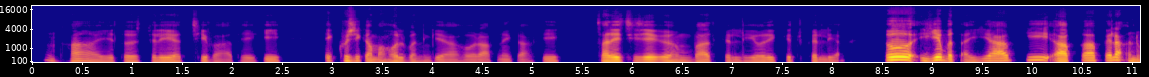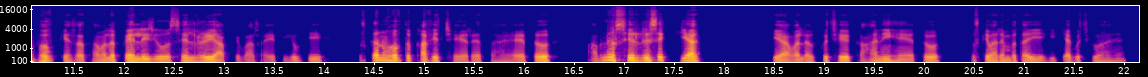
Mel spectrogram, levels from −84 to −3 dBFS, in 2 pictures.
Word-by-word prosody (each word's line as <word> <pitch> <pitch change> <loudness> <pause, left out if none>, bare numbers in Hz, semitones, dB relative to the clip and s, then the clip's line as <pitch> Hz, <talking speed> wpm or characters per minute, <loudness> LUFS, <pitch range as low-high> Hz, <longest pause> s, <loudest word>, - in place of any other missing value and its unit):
उम, 150 - -17 0.2
हाँ, 135 -4 -8
ये 110 +1 -13
तो 115 0 -11
चलिए 120 +2 -8
अच्छी 115 +3 -13
बात 110 +1 -21
है 115 -1 -16
कि 130 +2 -12 0.5
एक - - -10
खुशी 140 -1 -3
का 135 -2 -7
माहौल 115 -1 -8
बन 110 0 -16
गया 110 -1 -14
और 115 0 -16
आपने 110 +3 -15
काफ़ी 110 +4 -16 0.4
सारी 125 0 +4
चीज़ें 130 +1 -2
कि 135 - -5
हम 115 -1 -10
बात 115 +1 -7
कर 120 - -14
ली 120 0 -16
और 115 0 -8
ये 120 - -6
कुछ 120 +2 -14 0.2
कर 130 - -7
लिया। 125 +1 -15 0.5
तो 205 +1 +13
ये 190 +7 +8
बताइए 125 -2 -5
आप 165 - +1
कि 195 0 -1 0.2
आपका 130 +7 +1
पहला 170 +3 +1
अनुभव 130 +5 -2
कैसा 105 -4 -8
था 110 +1 -14
मतलब 115 +1 -1
पहली 135 +2 +3
जो 140 0 -2
सैलरी 125 -1 0
आपके 110 +1 -16
पास 105 -1 -19
आई 110 - -16
थी 125 - -30
क्योंकि 130 +1 -11 0.4
उसका 160 +2 0
अनुभव 170 -1 +3
तो 160 - -2
काफ़ी 125 -2 -3
अच्छा 115 -2 -14
ही 110 - -9
रहता 105 0 -15
है, 105 0 -10
तो 140 +5 +1 0.4
आपने 180 +7 0
उस 180 - +3
सैलरी 170 0 +4
से 190 +3 +3
किया 165 -4 +3 0.6
क्या? 115 -3 -6
मतलब 110 +1 -7
कुछ 130 +1 -7
कहानी 125 0 -4
है 125 +1 -9
तो 130 +1 -4 0.4
उसके 145 +1 -6
बारे 125 -1 -4
में 125 - -7
बताइए 130 +2 -6
कि 145 - -21
क्या 140 - -9
कुछ 130 -2 -15
हुआ 125 -2 -12
है? 135 +2 -20
125 Hz, 210 wpm, -20 LUFS, 115-140 Hz, 0.6 s, तो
